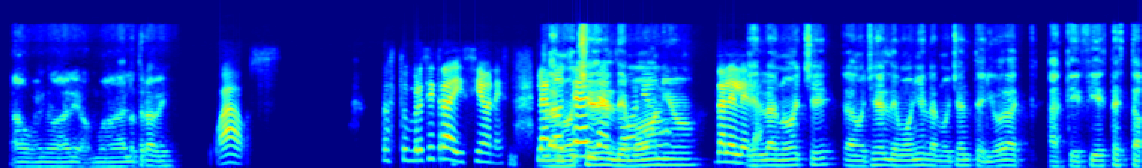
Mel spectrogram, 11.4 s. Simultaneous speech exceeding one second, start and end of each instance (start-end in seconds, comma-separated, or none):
5.4-6.8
